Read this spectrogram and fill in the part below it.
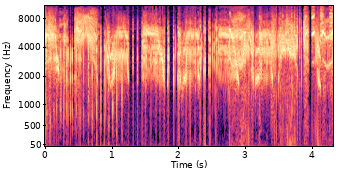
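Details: Indonesian swiftlet lure recording, SP Anak Gembala, an outdoor sound used at swiftlet houses in Sóc Trăng and Đắk Nông: busy high twittering chirps in bursts, with clicky breaks between the dense calling.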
